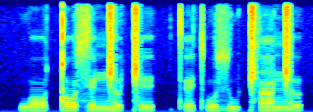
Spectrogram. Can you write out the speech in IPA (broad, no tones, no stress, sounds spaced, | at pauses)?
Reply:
w ɔ ǃ ɔ s ɛ ŋ͡ǁ ə ǁ e | tʼ ɛ tʼ o z u ǁʰ a ŋ͡ǁ ə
